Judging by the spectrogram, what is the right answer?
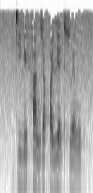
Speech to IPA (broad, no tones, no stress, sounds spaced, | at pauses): tʲ e lʲ ə h a n z y qʷ a lʲ a tʲ sʷ ɛ w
